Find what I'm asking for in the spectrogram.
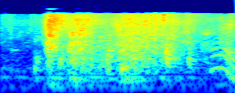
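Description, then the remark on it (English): A sudden loud splash as a man jumps out of a boat into water, followed by a couple of seconds of churning, sloshing water as he wades ashore; a faint voice is heard briefly near the end. “He jumped out of the boat. Yes, he's wading ashore.”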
